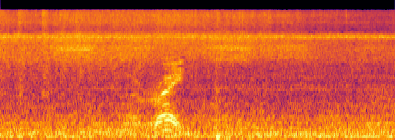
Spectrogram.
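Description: A spray bottle hisses as it squirts.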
